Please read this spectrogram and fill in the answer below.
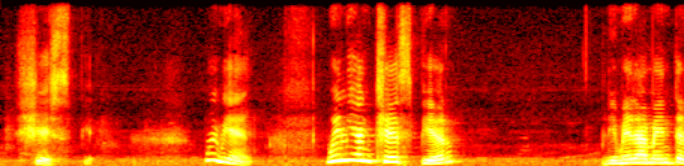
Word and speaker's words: Shakespeare: destaca es william shakespeare como verás ahí se escribe que espiar pero se pronuncia shakespeare muy bien william shakespeare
